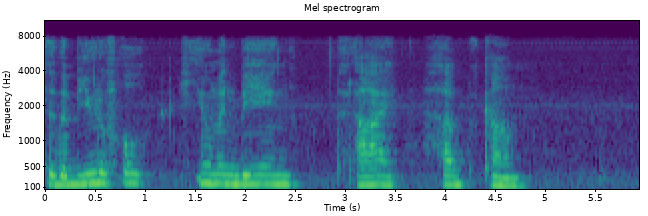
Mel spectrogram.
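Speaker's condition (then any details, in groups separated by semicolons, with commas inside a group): ALS; breathing increasingly difficult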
